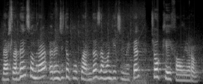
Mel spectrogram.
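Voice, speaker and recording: High-pitched young woman, non-native Turkish speaker. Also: animated, fast, faint music behind. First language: not Turkish. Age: young adult. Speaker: university student. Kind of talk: prepared presentation.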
